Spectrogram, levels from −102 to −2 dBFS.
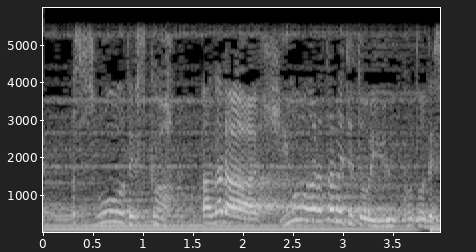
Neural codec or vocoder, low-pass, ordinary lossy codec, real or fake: none; 5.4 kHz; none; real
